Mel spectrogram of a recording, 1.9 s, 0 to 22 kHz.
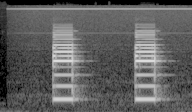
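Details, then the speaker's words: Garrett ACE 150 metal detector in All Metal mode, target passed over the search coil: two short steady mid-pitched beeps about 0.2 s each; ordinary target tone. "Note the difference in the sounds. Targets with a high conductivity, such as most U.S. coins, produce Garrett's exclusive coin alert, while targets of medium conductivity, such as jewelry, nickels, or foreign coins, sound like this."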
